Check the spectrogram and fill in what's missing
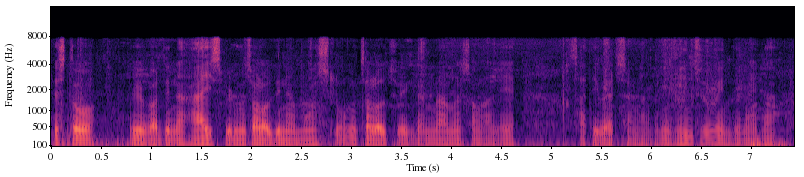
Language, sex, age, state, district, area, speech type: Nepali, male, 18-30, West Bengal, Alipurduar, rural, spontaneous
